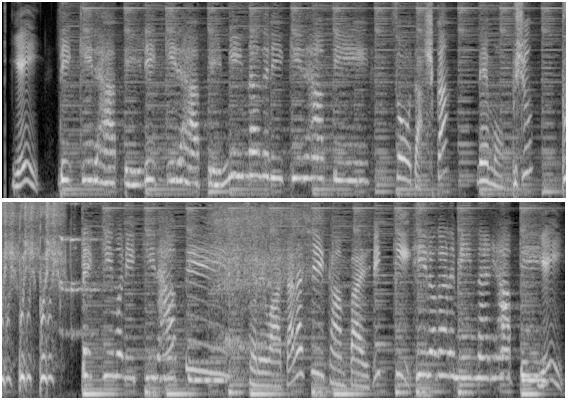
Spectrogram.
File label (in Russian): Японская реклама; Рикки хаппи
